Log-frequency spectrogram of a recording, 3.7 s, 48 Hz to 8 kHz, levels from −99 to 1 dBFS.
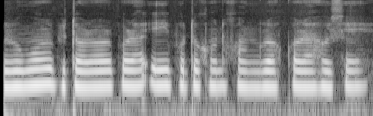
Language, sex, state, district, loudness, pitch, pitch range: Assamese, male, Assam, Sonitpur, -15 LUFS, 180 Hz, 175-185 Hz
